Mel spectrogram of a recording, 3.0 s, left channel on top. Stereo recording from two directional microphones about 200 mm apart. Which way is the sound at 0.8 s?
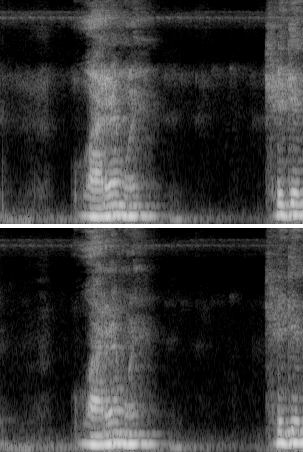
20° left (ahead or behind).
